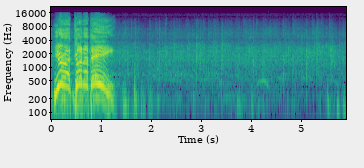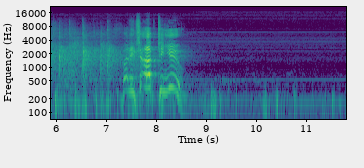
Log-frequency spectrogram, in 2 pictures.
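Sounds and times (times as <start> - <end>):
speech: 0.0 - 1.4, 7.6 - 8.6
audience clapping hands: 0.0 - 8.3.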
